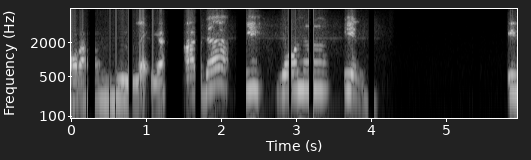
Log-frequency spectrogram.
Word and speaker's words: wohne: Frau, Bu Sofa, kok H-nya tidak dibaca? Kenapa bunyinya tidak ich wohne? Tapi kok bacanya ich wohne. Jadi di situ ada huruf H di tengah. Jadi huruf H di tengah ini nanti tidak terbaca, tapi panjangin huruf O-nya.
